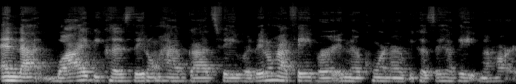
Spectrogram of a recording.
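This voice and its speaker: Hardly pausing, a woman with a New York accent talks at a fairly quick pace in a very deep, low pitch. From US Northeast, Long Island, New York. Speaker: notary and wedding officiant. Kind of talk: casual interview chat. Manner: animated.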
